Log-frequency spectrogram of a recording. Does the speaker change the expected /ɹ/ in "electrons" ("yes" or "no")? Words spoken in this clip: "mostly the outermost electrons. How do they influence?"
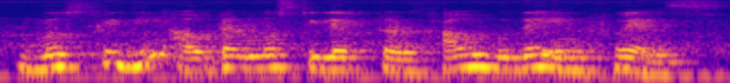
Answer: yes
